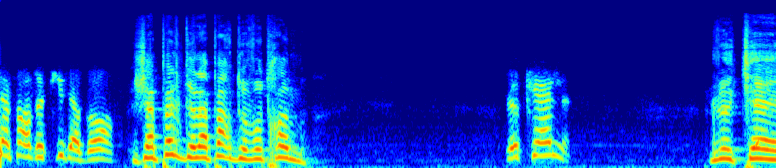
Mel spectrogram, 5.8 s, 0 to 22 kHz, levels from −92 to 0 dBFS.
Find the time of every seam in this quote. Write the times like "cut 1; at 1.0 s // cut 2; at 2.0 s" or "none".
cut 1; at 0.9 s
